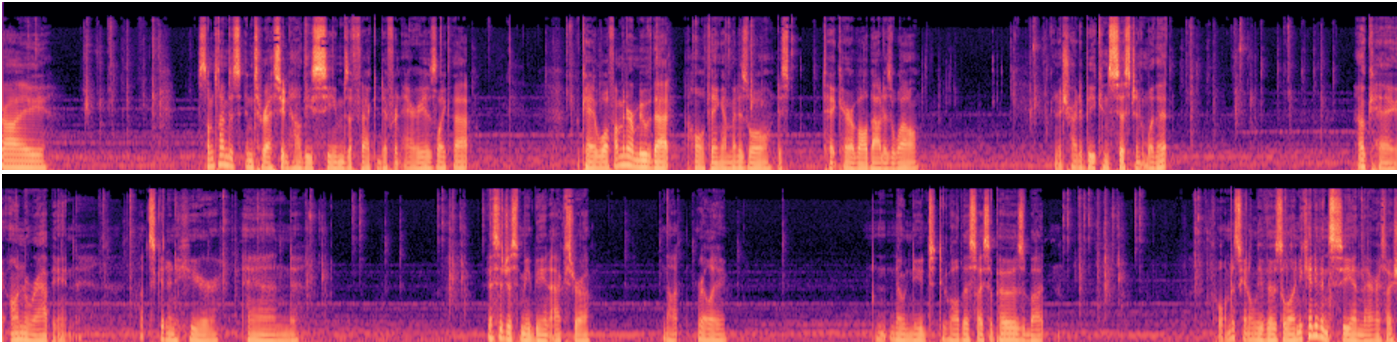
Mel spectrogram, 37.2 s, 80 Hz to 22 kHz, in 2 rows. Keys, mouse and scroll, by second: 1.2 ctrl+z, 1.4 shift+middle click, 1.9 KP_Decimal, 3.1 middle click, 4.0 Tab, 4.6-6.2 middle drag, 6.7 middle click, 7.6 shift+middle click, 8.0 middle click, 8.7 Tab, 9.1 right click, 9.9 x, 10.8 middle click, 11.9-13.4 middle drag, 13.7 ctrl+s, 13.9 middle click, 15.5 middle click, 15.9 shift+middle click, 16.5 ctrl+s, 16.7 middle click, 17.3 middle click, 17.7-18.8 middle drag, 19.3 middle click, 19.9 shift+middle click, 20.6 middle click, 21.5 Tab, 22.0 click, 22.2 middle click, 22.6 ctrl+e, 23.7 middle click, 24.3 click, 24.8 ctrl+e, 25.8-26.8 middle drag, 27.3 middle click, 27.7 middle click, 28.9-30.5 middle drag, 30.9 middle click, 32.1 middle click, 32.7 click, 33.3 ctrl+e, 34.5 alt+a, 34.7 middle click, 35.3 middle click, 35.7 shift+middle click, 36.3 middle click, 36.7 middle click.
